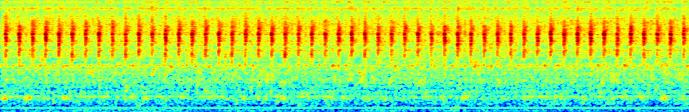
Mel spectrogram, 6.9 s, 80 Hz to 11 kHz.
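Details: Sharp, even ticking knock about 2.5 per second over a quiet idle on a VW Polo Sedan with CFNA engine; top-end knock, cause not pinned down, and the owner tests whether decarbonization cures it.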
